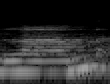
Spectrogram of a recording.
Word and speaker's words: lamb: already so we've done the silent B which would be in a word like in lamb I'll a and B for the baby sheep okay and if you say the laugh again with me you know he can't hear that B it's a silent B and last week we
